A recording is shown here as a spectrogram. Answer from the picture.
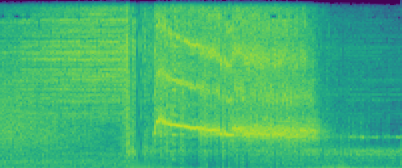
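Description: Sound effect of a hawk's scream: after a sharp hit about a second and a half in, one long cry that falls in pitch, over a low rumble.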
